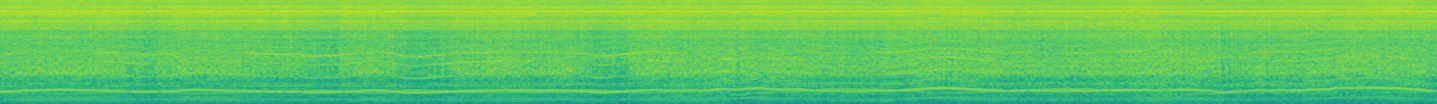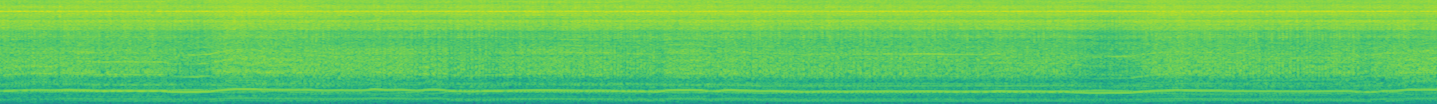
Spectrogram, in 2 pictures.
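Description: Quadcopter's brushless motors and propellers whining loudly and continuously, close to the onboard camera's microphone, the pitch wavering up and down as the throttle changes in flight.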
